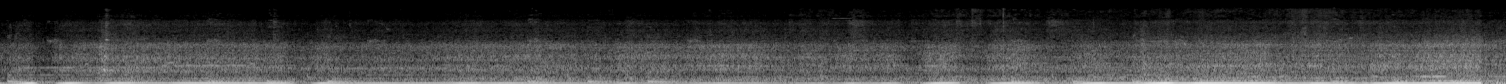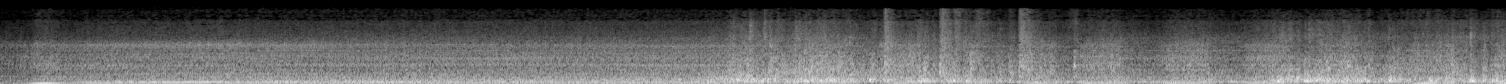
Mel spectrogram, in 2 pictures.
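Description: Tipper truck's diesel engine running steadily as the truck reverses in, then the engine note changes as the dump bed is raised. In the last several seconds come loud, rough bursts of the load sliding and clattering out of the tipping bed.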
